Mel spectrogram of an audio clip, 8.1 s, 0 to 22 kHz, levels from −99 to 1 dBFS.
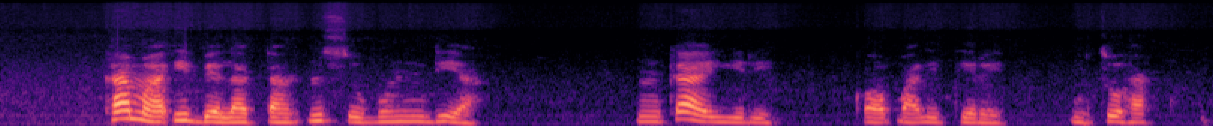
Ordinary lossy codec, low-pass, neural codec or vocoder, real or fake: none; 19.8 kHz; vocoder, 44.1 kHz, 128 mel bands every 512 samples, BigVGAN v2; fake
